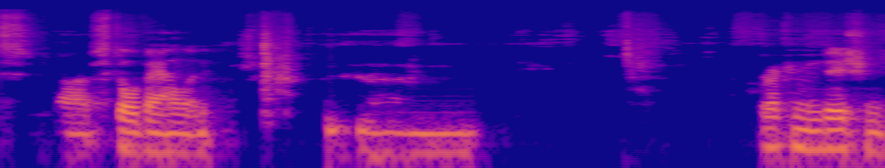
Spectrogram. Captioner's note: papers rustling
